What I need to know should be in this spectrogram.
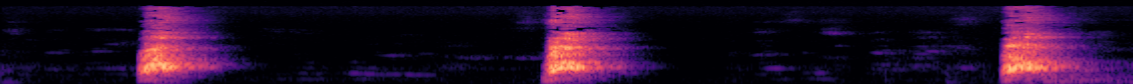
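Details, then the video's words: Dog barking at a woman; three loud sharp barks about one and a half seconds apart, silence between them. "吠えられる彩羽さん Barking"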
